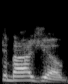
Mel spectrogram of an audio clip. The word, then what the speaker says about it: DiBaggio: We have Shell Presto and Mike DiBaggio, both of whom, if I'm pronouncing that wrong, I apologize. No, that's correct. All right. I pronounced it like I imagine an Italian name would have been pronounced.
